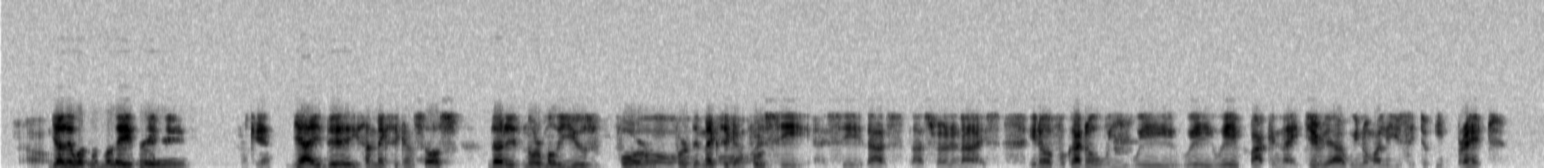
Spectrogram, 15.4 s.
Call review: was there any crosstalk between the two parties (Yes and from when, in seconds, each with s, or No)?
Yes, from 6.3 s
